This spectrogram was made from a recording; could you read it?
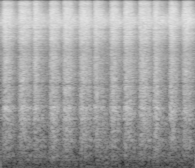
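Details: Professionally built steam boiler feed pump, steam test on a small boiler, slightly leaking: crisp, evenly spaced steam chuffs about five a second, sounding like a locomotive, with no skips or knocks; pump running smoothly and healthily.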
